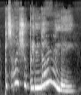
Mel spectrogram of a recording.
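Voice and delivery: put-on a baby owl begging his mother to stay; small owlet voice. A narrator's reading. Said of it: "Plop pleads".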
